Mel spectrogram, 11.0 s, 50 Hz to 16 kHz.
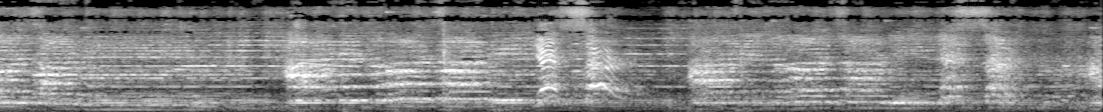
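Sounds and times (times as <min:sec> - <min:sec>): children singing together: 0:00.0 - 0:01.8, 0:02.9 - 0:06.3, 0:06.9 - 0:11.0.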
